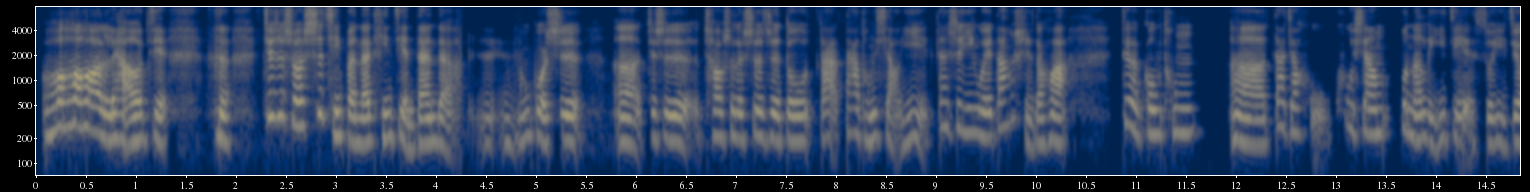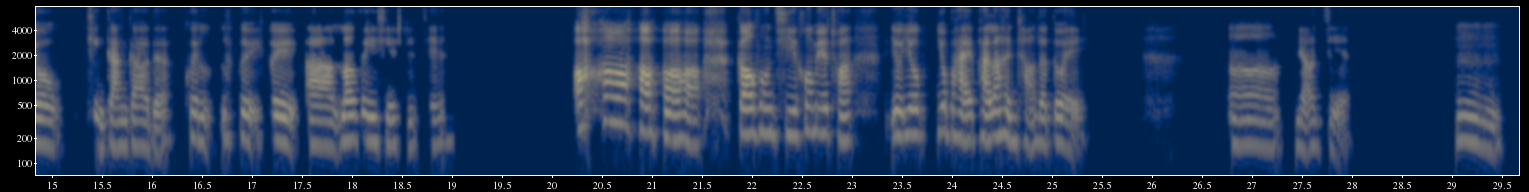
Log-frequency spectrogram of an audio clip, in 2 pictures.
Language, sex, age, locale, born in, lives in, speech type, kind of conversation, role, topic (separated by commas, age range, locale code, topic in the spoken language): Chinese, female, 50-54, zh-CN, China, United States, conversation, podcast, host, 当你语言不太通时，你是怎么适应新文化的？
